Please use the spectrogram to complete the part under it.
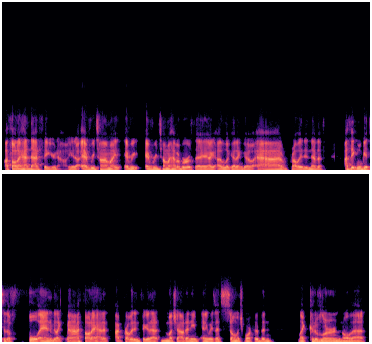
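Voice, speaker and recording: A man's voice: low voice, quick pace, fairly bright tone. A middle-aged man talking casually and earnestly as an effusive podcast guest. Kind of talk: casual heartfelt conversation. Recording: dull lo-fi audio.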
